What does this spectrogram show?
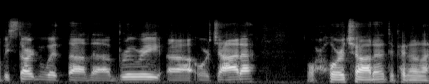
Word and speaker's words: horchata: ones, but I'll be starting with the brewery Horchata, or Horchata, depending on how you want to pronounce it. But 7.2%. Someone correct him, please. It's Horchata.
